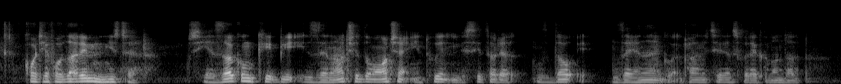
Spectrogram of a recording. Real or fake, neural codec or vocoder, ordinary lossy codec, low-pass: fake; codec, 16 kHz, 0.8 kbps, ZipCodec; none; none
